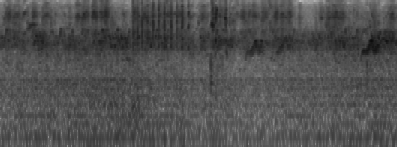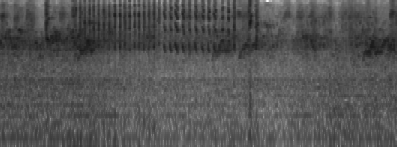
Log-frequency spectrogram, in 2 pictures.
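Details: Group of budgerigars keeps up continuous high chatter, and a rapid, buzzy rattle of evenly spaced pulses stands out for about two seconds past the midpoint before the warbling resumes.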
